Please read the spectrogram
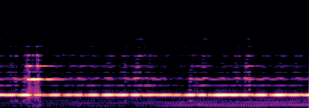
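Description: Tibetan singing bowl made to sing by rubbing a wooden mallet around its rim: a steady, low ringing tone with higher overtones that pulses and wavers in loudness. There is one brief knock of the mallet on the rim about half a second in, and the tone rings on through it.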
